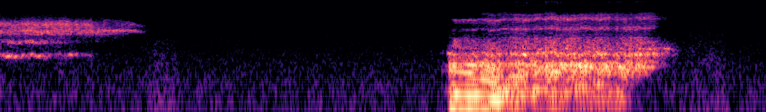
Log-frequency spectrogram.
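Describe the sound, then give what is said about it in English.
A short breathy intake of air through the nose, a pause, then a loud voiced sigh-like "ah" exhaled through the mouth for about a second during a breathing exercise, with no talking. “Take a breath in through the nose and release with an ah sound out your mouth.”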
